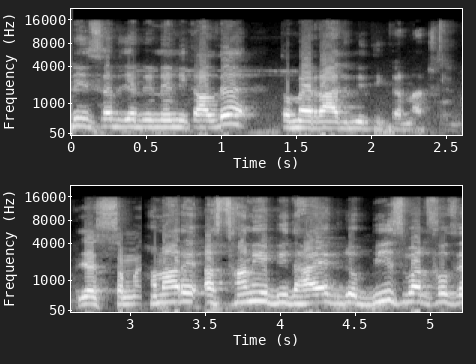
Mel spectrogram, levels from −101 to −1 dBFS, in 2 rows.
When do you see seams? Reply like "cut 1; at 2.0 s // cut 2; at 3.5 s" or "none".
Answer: cut 1; at 3.0 s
